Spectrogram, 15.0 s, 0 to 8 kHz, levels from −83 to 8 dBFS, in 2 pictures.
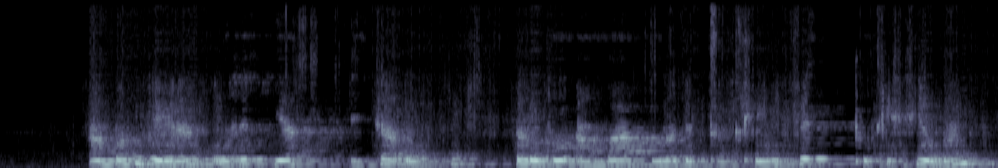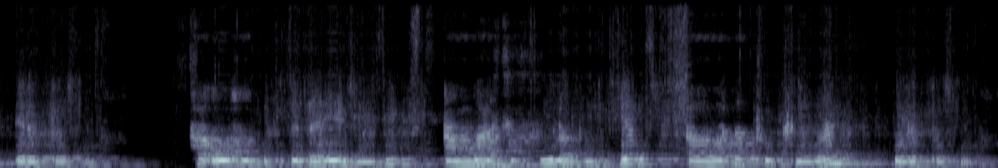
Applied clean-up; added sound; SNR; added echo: neural separator model SepFormer DNS4.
